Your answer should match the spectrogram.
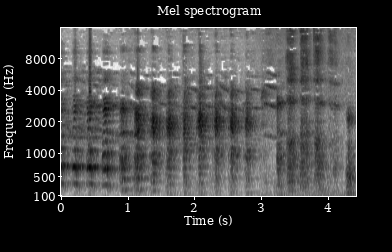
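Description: A person laughing in a long run of short, rapid pulses, about four or five a second, with a brief break near the end before the laughter picks up again.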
